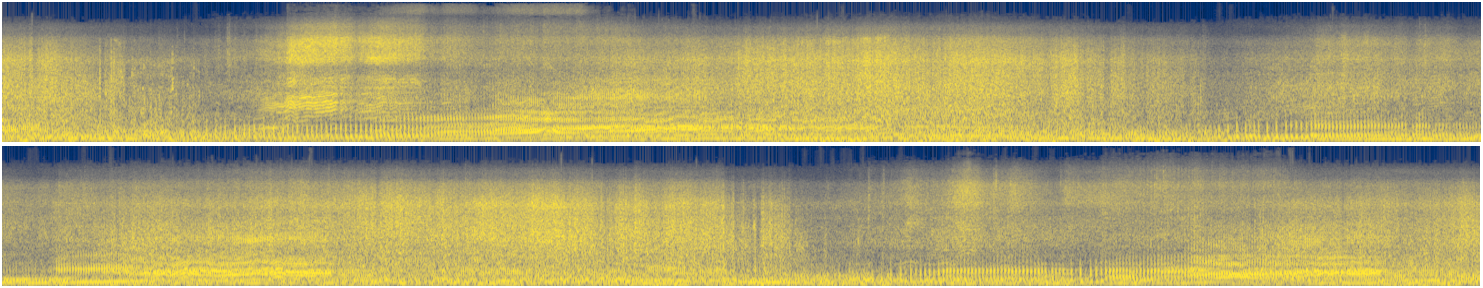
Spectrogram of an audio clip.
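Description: Dirt bike engine running hard on a trail ride, its pitch rising and falling several times as the throttle is opened and closed.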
